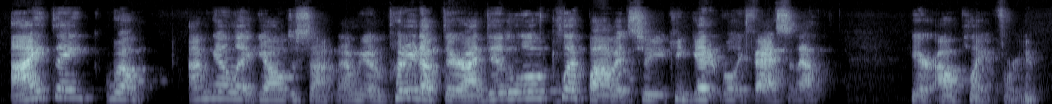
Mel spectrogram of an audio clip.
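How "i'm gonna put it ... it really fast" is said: usual speaking voice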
